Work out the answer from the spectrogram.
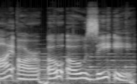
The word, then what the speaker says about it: IROOZE: IROOZE rhymes with schmooze, and leave a strong divorce legacy behind to your children.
